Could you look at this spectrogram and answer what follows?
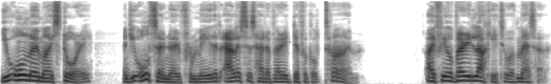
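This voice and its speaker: A man's voice: medium pitch, animated, fairly quick, dry recording, clean studio sound, lightly acted. A man doing a confident, beaming fiancé. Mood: proud. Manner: beaming, assured. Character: confident, doting man announcing his engagement.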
